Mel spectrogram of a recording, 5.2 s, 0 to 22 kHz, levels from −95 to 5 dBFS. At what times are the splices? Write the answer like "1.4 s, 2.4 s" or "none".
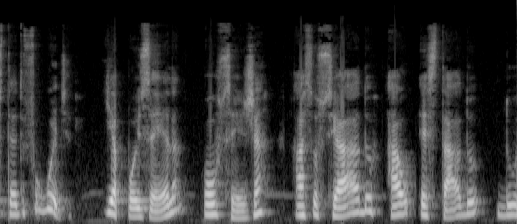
1.9 s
